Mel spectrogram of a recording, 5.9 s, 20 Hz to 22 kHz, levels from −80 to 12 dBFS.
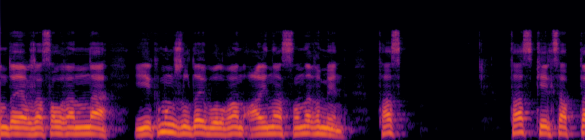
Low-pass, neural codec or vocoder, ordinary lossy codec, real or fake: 9.9 kHz; vocoder, 44.1 kHz, 128 mel bands every 512 samples, BigVGAN v2; none; fake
